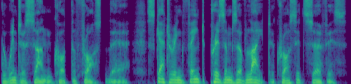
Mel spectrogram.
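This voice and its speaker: Man acting as weary older male detective, extremely low pitch, lively intonation, melancholy, reflective, measured, literary radio mystery narration. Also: husky, no room sound, studio quality, full character voice. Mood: sombre, reflective.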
